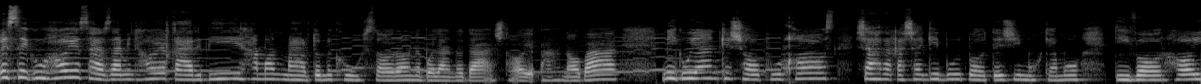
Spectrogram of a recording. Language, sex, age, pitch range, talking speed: Persian, female, 30-49, 190-240 Hz, 105 wpm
